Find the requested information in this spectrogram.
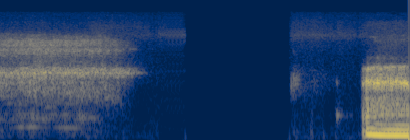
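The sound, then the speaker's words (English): A long, breathy deep inhale taken during a guided gratitude meditation lasts under a second. Silence follows, then a voice begins to speak. “One more deep breath in”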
